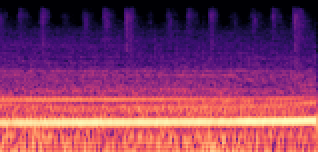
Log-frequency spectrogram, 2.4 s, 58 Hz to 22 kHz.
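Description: A sports car engine, the same one used in the Audi R8, drones steadily inside the cabin, loud and at a constant pitch with no talk over it.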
